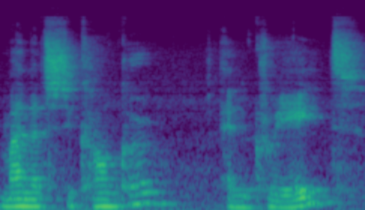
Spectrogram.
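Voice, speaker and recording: Fairly unhurried speech from a man amid clear background noise and noticeable room echo. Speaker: spiritual small business owner. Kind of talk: casual vlog monologue. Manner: hesitant, many fillers.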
